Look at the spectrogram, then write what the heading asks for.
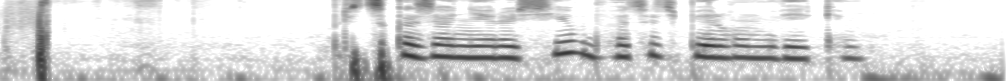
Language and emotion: Russian, neutral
